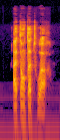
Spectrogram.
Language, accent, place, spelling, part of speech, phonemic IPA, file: French, France, Lyon, attentatoire, adjective, /a.tɑ̃.ta.twaʁ/, LL-Q150 (fra)-attentatoire.wav
- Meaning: 1. detrimental 2. intrusive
